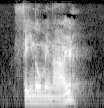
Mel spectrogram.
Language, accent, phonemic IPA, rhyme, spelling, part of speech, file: German, Austria, /fɛnomeˈnaːl/, -aːl, phänomenal, adjective, De-at-phänomenal.ogg
- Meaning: phenomenal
